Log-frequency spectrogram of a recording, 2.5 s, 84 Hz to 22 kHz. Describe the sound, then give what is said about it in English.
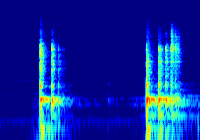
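A coin is flipped during a game and lands heads on a hard surface, making two short bursts of quick metallic clinks and rattles about a second apart, crisp with no one talking. “Flip a coin on heads, you gain on us, and you gain on us and gain 2 coins.”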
